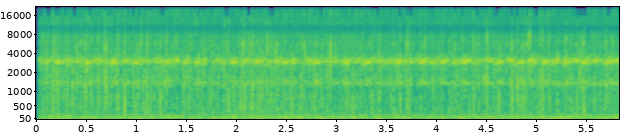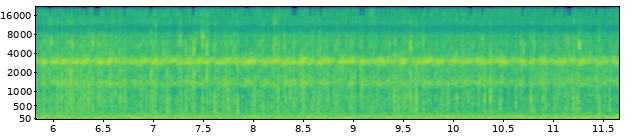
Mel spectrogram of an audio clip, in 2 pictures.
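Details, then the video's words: Frogs calling in the rain: a dense, continuous chorus of high rapid trilling croaks holds steady throughout, over a constant hiss of rainfall. "비올때 듣는 개구리 소리"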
